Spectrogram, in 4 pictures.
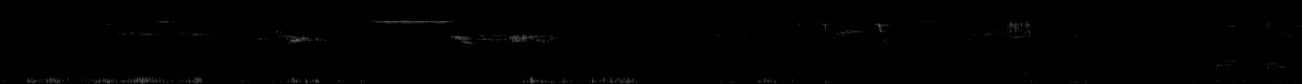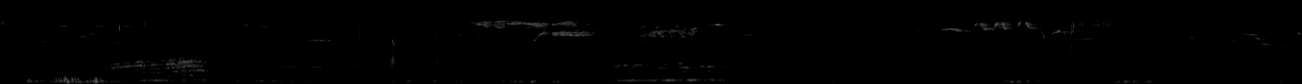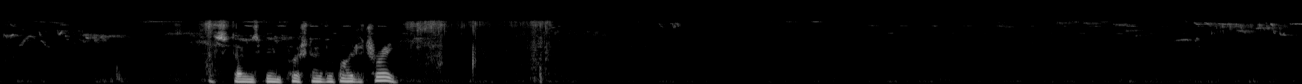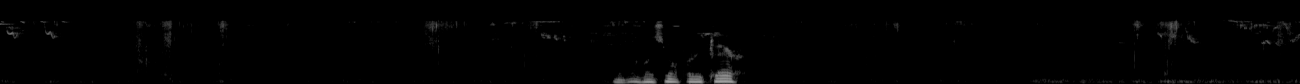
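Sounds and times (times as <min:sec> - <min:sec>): longer bird calls: 0:11.8 - 0:20.7, 0:50.2 - 0:52.0
birds chirping: 0:24.9 - 0:30.4, 0:41.8 - 0:47.8, 0:49.5 - 0:52.0.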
